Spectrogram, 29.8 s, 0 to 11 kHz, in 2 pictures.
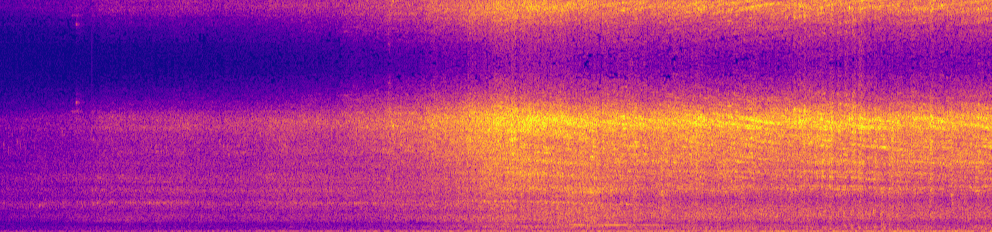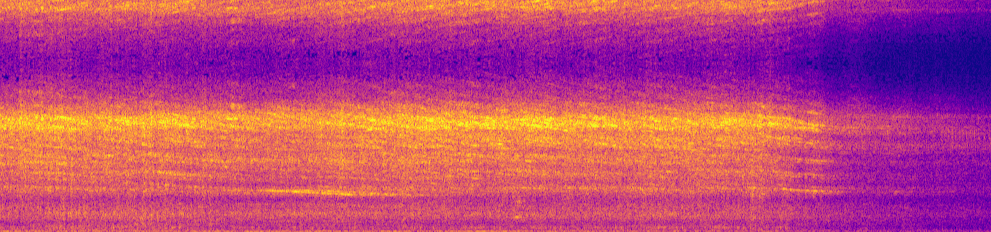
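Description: Freight train hauled by an EF81 electric locomotive passing close by: a rushing, rumbling noise that builds over the first seven seconds as it approaches, stays loud and steady while the long string of container wagons runs past, and drops away sharply near the end as the last wagons go by. A brief high whine sounds about two-thirds of the way through.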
